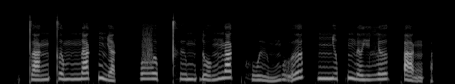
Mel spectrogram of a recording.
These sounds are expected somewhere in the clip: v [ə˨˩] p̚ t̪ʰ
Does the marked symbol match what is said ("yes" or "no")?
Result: no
